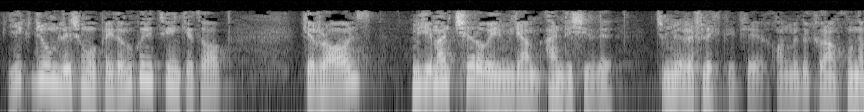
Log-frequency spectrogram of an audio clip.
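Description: Husky man explaining at length. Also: mid-range voice, dull audio. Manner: explanatory, frequent self-corrections and fillers. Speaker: translator. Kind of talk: academic panel discussion.

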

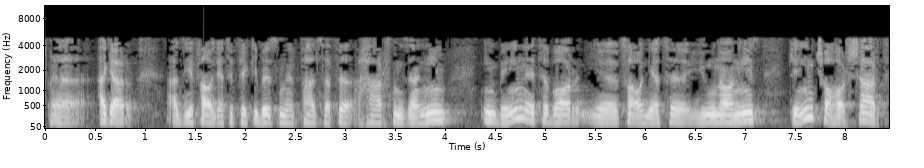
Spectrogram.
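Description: Hesitant male philosophy lecturer, husky. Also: medium pitch, fairly even intonation, muffled recording. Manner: measured, frequent hesitations.

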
